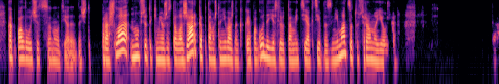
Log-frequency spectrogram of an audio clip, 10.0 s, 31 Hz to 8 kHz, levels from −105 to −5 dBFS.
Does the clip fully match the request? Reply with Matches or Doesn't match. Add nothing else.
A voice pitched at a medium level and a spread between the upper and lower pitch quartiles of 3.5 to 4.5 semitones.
Doesn't match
